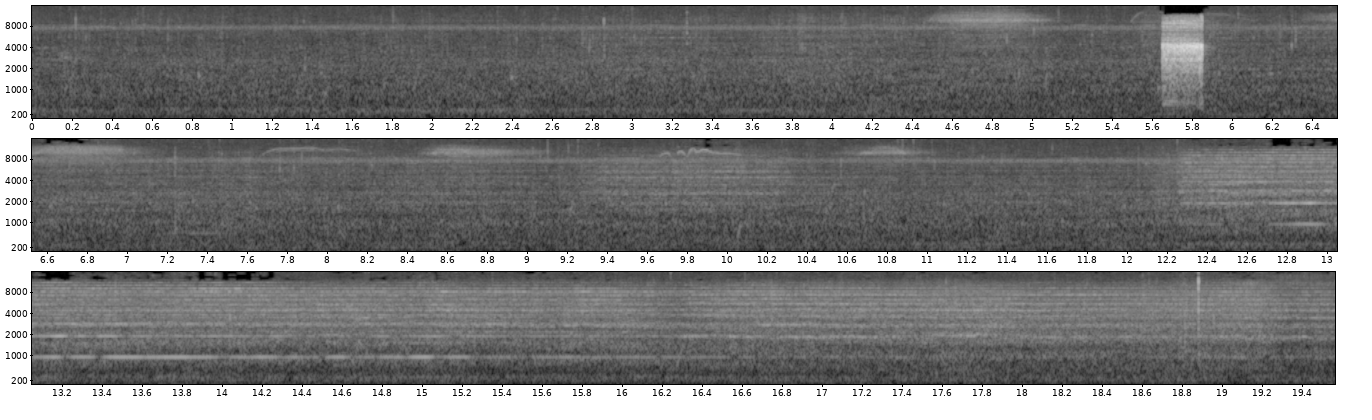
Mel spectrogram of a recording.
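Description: Freight cars of a slow-moving mixed freight train rolling with a steady rumble. About six seconds in there is one short, sharp metallic crack, and about halfway through a steady high-pitched metallic wheel squeal sets in and carries on.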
